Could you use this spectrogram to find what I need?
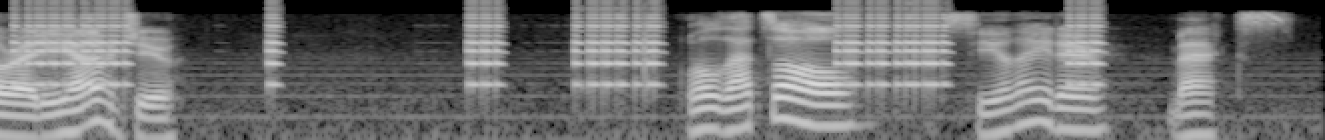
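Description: Quick electronic beeps chatter in short bursts.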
